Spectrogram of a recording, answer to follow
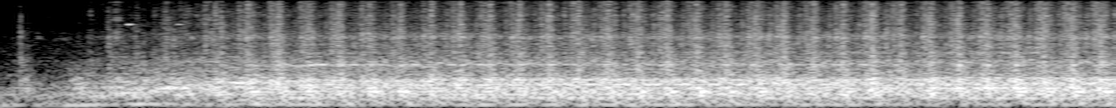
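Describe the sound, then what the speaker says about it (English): A sewing machine stitches over the center of a fabric bow, a steady fast mechanical rattle of evenly spaced needle strokes running continuously and close, with no talking. "if you were to stitch over the center section a bit, so we'll just do that now"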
